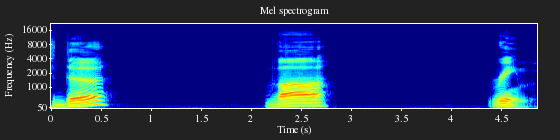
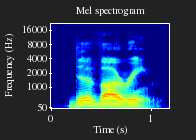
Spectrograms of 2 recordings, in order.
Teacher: where is my stress on this word? It's on really the reem, right?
